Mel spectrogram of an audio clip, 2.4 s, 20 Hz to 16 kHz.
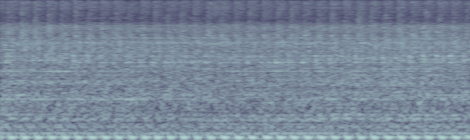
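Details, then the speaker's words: Yamaha FZ15 motorcycle, first start of the morning with the engine fully cold, idling: even single-cylinder thump about ten beats a second, smooth with no chain rattle or ticking; presented as the normal engine sound. "Esse barulho aí, ela tá com o motor frio, frio, frio. Deixa 30 segundos com esse barulho aí."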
